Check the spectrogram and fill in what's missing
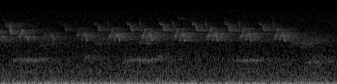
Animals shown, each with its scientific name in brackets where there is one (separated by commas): Ovenbird (Seiurus aurocapilla), Red-eyed Vireo (Vireo olivaceus), Common Raven (Corvus corax)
